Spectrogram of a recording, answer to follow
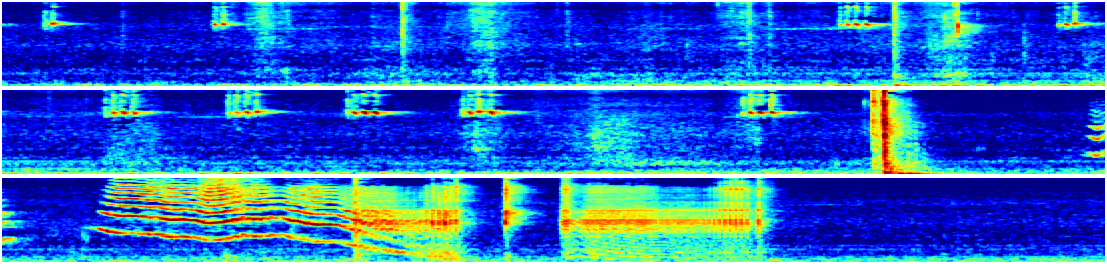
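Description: A cricket chirping indoors: short, high chirps, about two a second at times, for the first nine seconds. About ten seconds in comes a single loud knock, then a falling, wavering squeak and a short rasp.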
